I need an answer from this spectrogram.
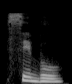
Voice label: "C’est beau.", Québécois French

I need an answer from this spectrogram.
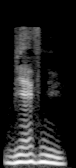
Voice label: "bienvenue", French; (welcome, as a greeting)

